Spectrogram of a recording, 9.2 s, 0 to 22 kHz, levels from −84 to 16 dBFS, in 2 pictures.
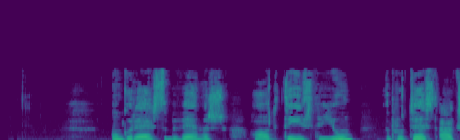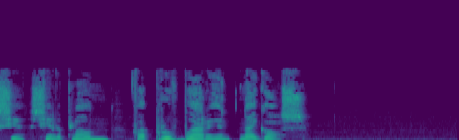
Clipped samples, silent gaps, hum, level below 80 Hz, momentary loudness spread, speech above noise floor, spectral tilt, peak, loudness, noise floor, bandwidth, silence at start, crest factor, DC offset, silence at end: under 0.1%; none; none; -78 dBFS; 8 LU; 43 dB; -3.5 dB/octave; -10 dBFS; -29 LUFS; -71 dBFS; 11.5 kHz; 1.1 s; 20 dB; under 0.1%; 1.55 s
